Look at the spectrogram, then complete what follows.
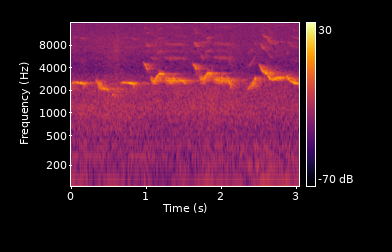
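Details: Birds singing persistently around sunrise in a large black locust tree next to a house in town; a continuous high warbling song of rising and falling twittered phrases, with a low steady hum underneath.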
